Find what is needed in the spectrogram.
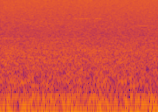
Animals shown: forest ambience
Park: Acadia National Park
